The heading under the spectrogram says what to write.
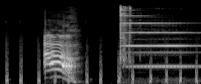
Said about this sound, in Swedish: Har vi ingen plinga, Linda? Jag har ju glömt den i Göteborg. Jag får hämta min gamla plinga.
